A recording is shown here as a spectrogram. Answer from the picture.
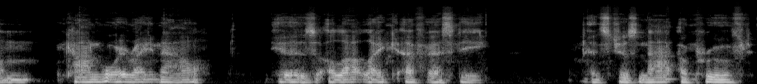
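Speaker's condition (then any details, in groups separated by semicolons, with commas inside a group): ALS; expects to lose voice very soon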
